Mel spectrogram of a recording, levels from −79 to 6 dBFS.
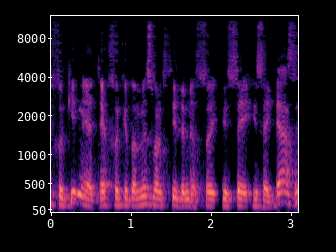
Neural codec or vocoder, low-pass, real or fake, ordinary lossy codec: codec, 24 kHz, 0.9 kbps, WavTokenizer, medium speech release version 2; 10.8 kHz; fake; MP3, 48 kbps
